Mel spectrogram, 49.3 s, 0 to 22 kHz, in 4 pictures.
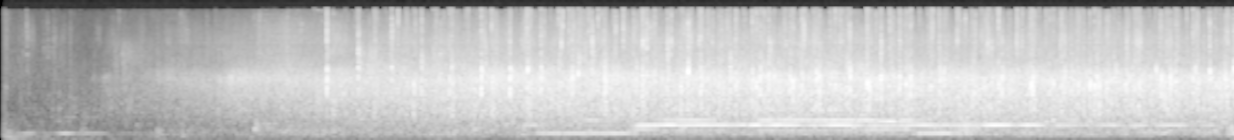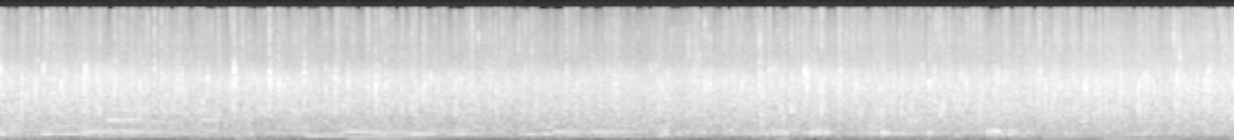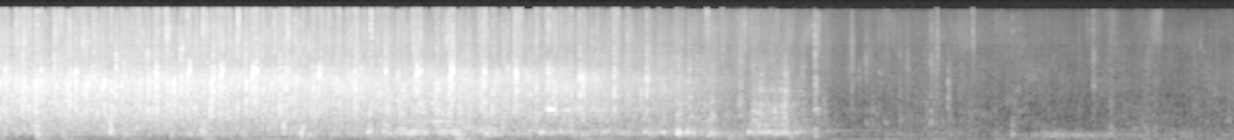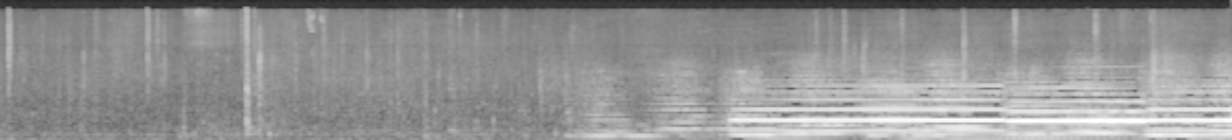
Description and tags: Last chord and applause at the end of a classical concert in St. Stephan's Cathedral (Stephansdom) in Vienna, Austria, spring 2012. Audio taken from video camera.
